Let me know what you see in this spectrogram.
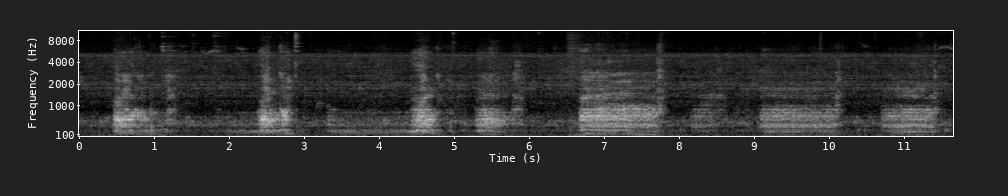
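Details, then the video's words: Dog barking sounds played back to miniature schnauzer puppies on the day a new, easier step is added; repeated short barks in bursts every one to two seconds, with some room noise. "and also they get the dog barking sounds today"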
